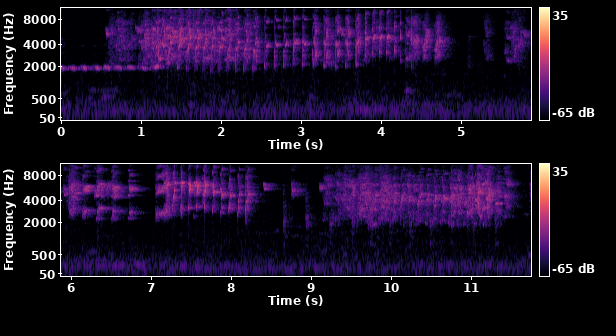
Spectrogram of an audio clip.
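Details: A juvenile lovebird sings violin-type 'biola' song to get other lovebirds singing, opening on a level thin whistle, then long strings of rapid, rasping, pulsed chatter with short breaks between bouts.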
